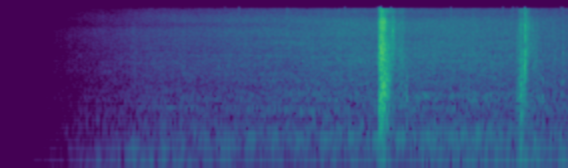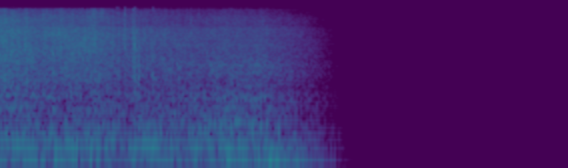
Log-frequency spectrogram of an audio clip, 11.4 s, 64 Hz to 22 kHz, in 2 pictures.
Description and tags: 14 hn vanOvercup
Van runs over a paper cup and crushes it.
crush, cup, van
